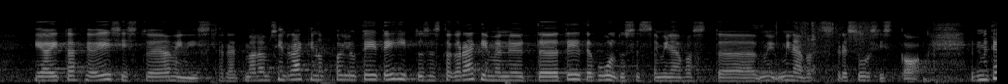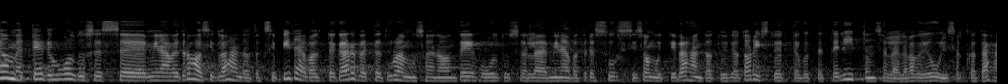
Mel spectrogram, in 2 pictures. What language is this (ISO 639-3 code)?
est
